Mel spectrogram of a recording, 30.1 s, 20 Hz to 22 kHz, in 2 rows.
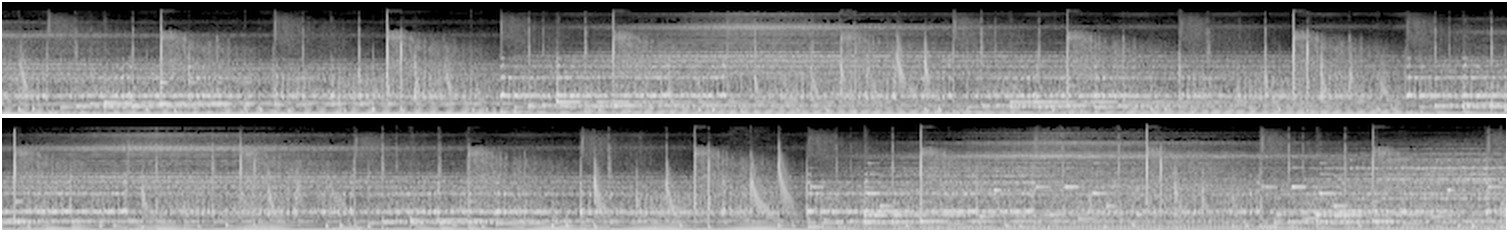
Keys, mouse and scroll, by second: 0.1-0.5 scroll up 1, 2.1 ctrl+click, 3.9-4.2 scroll down 1, 5.5 ctrl+click, 6.7 click, 7.7 click, 8.1 scroll down 1, 9.9 scroll down 1, 10.3 F9, 13.7 click, 14.2 ctrl+click, 15.2 click, 16.2 click, 18.7 click, 21.3 click, 22.4 ctrl+z, 24.0 click, 25.2 click, 26.6 click, 28.0 click.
